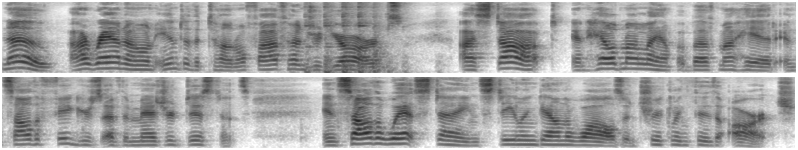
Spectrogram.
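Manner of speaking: plain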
